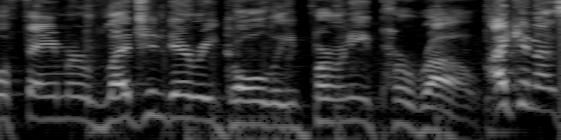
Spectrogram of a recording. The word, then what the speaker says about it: Parent: Future Hall of Famer, legendary goalie Perau. It spells parent unless that's supposed I'm assuming that's supposed to be your French pronunciation.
